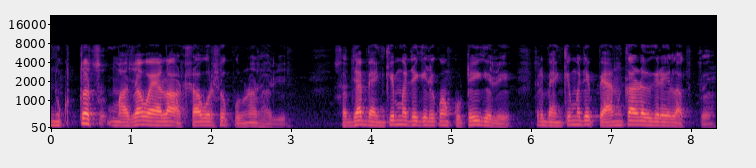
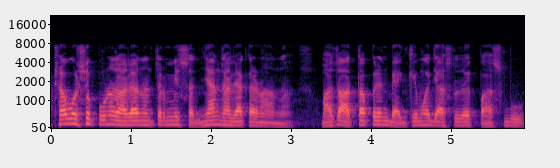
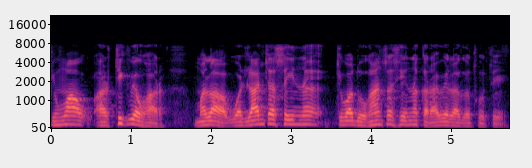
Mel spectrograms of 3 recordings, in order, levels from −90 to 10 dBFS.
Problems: none marked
